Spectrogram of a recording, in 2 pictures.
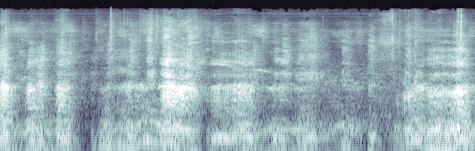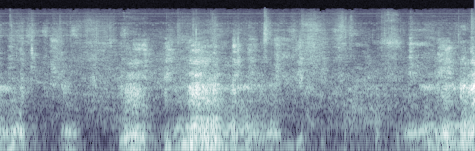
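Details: Shiba Inu dogs, three of them, tugging hard in a game of tug of war; throaty growls come in long rolling surges with short pauses between, strongest around the second and sixth seconds.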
